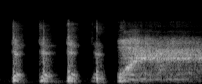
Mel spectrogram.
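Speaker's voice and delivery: beatbox the guitar intro; imitating the album opening riff; imitated riff. Shown as a demonstration. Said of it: "It's literally just".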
